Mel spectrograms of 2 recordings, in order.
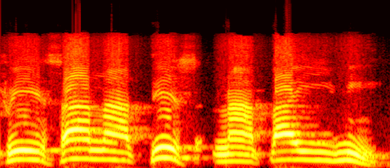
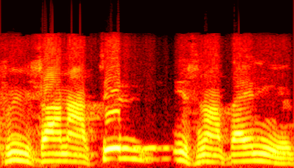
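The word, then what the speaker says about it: في سنة اثنتين: Fisan, bacanya begitu. Fisanatis nataini. Nah, itu mudhof. Bukan fisanata atau fisanatin isnataini.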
